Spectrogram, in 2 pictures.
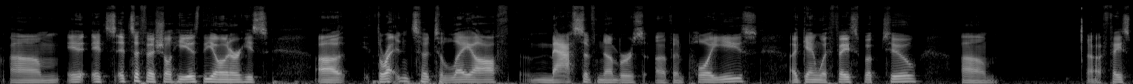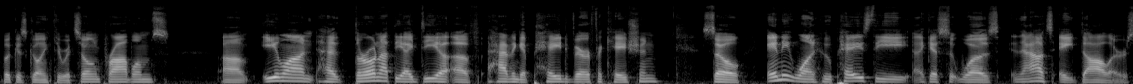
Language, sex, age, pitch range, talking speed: English, male, 20-39, 110-155 Hz, 145 wpm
